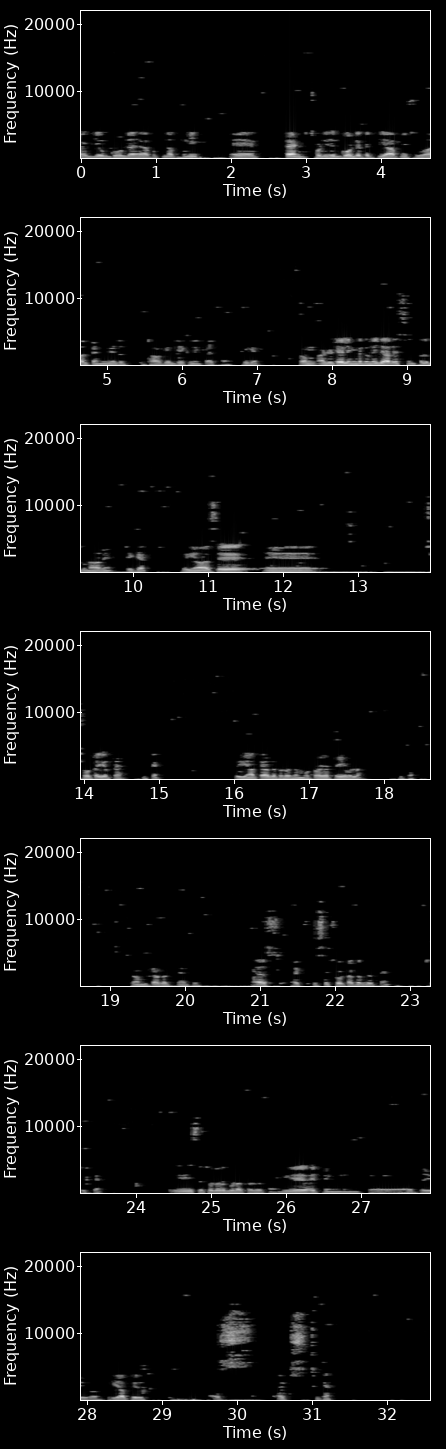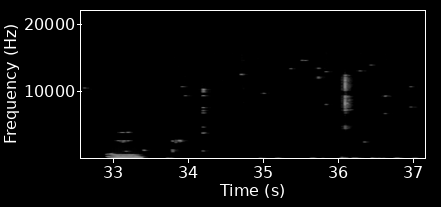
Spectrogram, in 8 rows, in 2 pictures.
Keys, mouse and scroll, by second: 14.1-15.1 drag, 15.1 d, 17.1 click, 17.5 d, 17.7-19.5 drag, 20.9 s, 22.9 click, 23.3 alt+shift+click, 23.9 s, 25.6 click, 26.6 s, 28.4 click, 28.9 s, 31.4-31.8 scroll down 2, 31.8-33.7 middle drag, 33.7 KP_1, 34.0-34.6 scroll up 1, 34.6-37.1 shift+middle drag.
